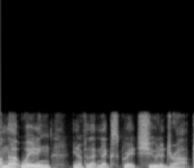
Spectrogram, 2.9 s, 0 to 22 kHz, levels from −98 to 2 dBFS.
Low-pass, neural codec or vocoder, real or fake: 7.2 kHz; codec, 16 kHz, 16 kbps, FreqCodec, smaller model; fake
